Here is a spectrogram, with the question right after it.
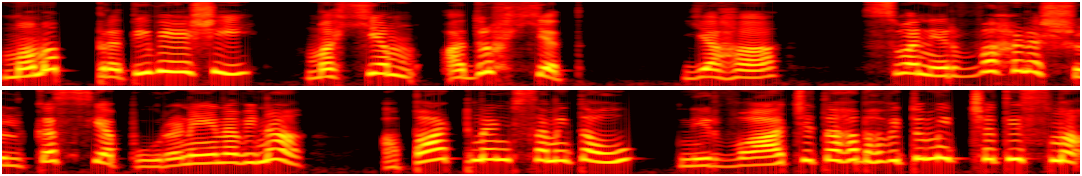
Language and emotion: Sanskrit, disgusted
